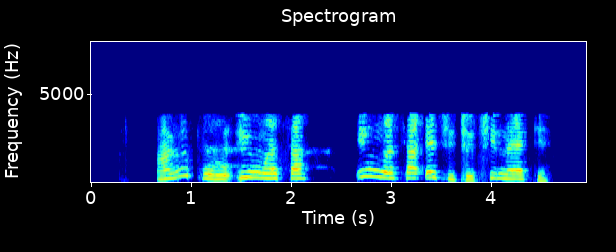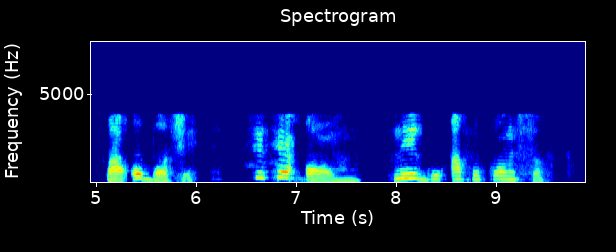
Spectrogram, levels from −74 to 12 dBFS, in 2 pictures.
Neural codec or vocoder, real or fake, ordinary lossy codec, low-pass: codec, 24 kHz, 3 kbps, HILCodec; fake; AAC, 16 kbps; 7.2 kHz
